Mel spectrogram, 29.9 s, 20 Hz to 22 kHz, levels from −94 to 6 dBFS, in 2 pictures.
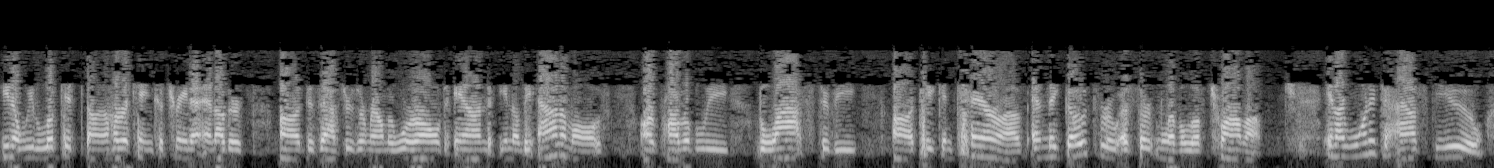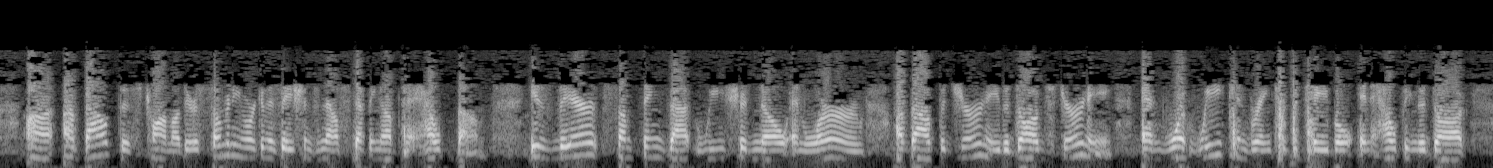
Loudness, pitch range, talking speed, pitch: -16 LUFS, 180-210 Hz, 175 wpm, 190 Hz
